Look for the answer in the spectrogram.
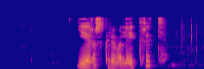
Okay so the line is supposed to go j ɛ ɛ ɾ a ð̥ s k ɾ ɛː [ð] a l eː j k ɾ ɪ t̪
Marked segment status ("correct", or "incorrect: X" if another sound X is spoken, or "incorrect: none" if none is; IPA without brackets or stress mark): incorrect: v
